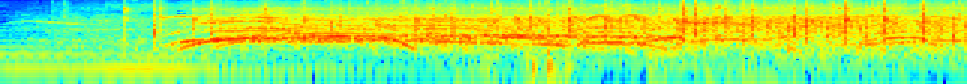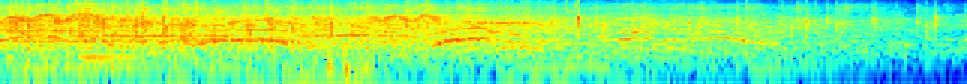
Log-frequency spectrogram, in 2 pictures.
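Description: The last chord of the acoustic-guitar song rings out briefly, then the audience breaks into cheering, whooping and clapping about a second in. The cheering fades away near the end.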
